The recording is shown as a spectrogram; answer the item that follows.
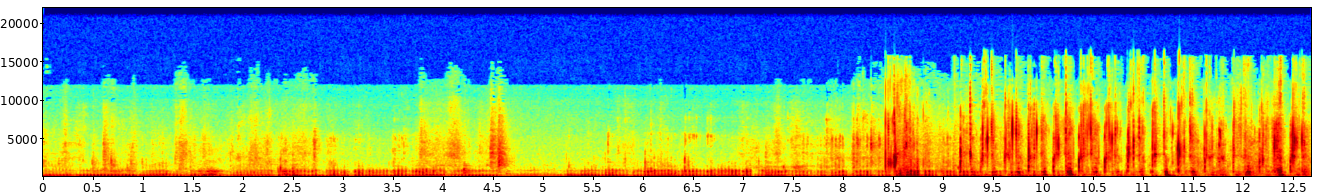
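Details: House cat Rang-i, youngest of several pets, purring and grooming a 3Dio binaural ear mic; a gentle rumbling purr fills the first two-thirds before rapid, sharp licking clicks take over in quick succession.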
